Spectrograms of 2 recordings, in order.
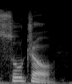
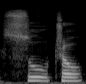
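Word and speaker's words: Су-чжоу (苏州): «Су» читается в первом тоне, «чжоу» тоже в первом тоне. Повторите за мной. «Су-чжоу».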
